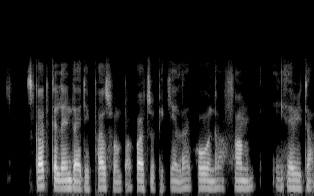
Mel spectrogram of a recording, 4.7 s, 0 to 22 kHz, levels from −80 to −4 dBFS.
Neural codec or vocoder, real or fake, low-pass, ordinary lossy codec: codec, 16 kHz, 2 kbps, FreqCodec, larger model; fake; none; none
